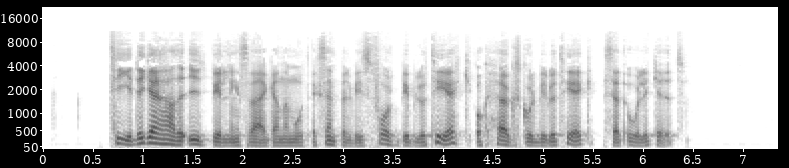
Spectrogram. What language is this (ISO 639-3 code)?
swe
